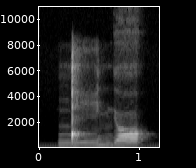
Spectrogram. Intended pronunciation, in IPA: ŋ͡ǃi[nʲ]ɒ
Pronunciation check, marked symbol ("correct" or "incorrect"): correct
